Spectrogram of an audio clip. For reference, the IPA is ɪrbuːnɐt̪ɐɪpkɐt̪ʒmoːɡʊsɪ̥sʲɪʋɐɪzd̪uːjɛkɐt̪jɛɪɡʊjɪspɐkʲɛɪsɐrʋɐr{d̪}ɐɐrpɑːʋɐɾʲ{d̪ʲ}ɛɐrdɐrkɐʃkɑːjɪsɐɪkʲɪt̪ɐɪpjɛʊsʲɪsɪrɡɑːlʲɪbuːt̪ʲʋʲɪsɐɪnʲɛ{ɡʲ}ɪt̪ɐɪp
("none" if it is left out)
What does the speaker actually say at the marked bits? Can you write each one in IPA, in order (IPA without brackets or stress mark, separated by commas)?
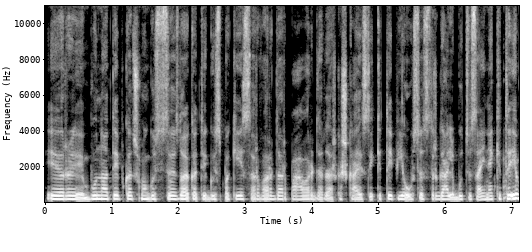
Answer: d̪, d̪ʲ, kʲ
